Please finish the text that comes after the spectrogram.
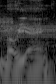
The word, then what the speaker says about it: Mojang: Thanks, Mojang or Mo Yang or however you feel you should pronounce it. Uh, yes, I realize that technically it's probably Mo Yang, but I don't care. I'm used to saying Moang. You know, I'm I'm I'm a dumb American.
